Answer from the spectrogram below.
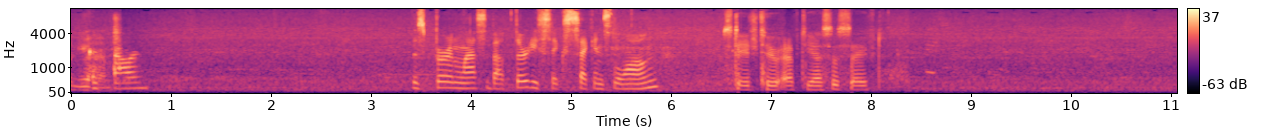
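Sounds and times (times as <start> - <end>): steady rushing hiss: 0.8 - 11.0.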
